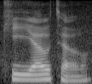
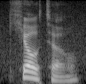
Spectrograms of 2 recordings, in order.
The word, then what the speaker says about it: Kyoto: I don't know uh Kyoto EO like the it's the second syllable that an American would emphasize Kyoto as instead of Kyoto as in the first syllable anyways it's a little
